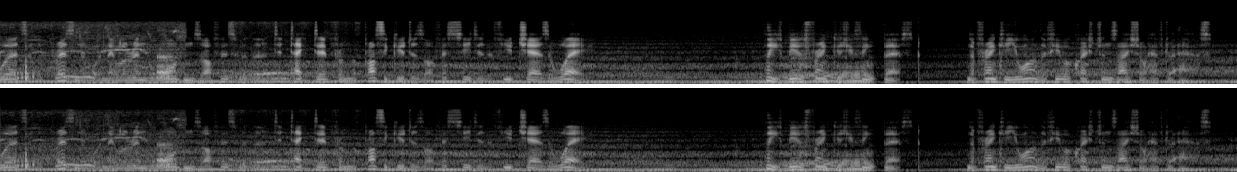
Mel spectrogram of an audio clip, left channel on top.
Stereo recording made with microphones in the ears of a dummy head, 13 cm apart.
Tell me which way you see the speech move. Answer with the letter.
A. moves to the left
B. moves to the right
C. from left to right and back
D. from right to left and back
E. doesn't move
E.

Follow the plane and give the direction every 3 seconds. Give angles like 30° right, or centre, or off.
40° right, 20° right, 10° left, 40° left.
